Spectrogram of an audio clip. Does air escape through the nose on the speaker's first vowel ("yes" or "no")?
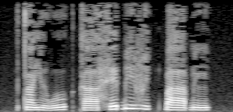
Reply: yes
